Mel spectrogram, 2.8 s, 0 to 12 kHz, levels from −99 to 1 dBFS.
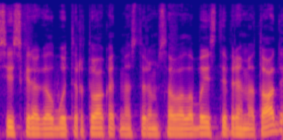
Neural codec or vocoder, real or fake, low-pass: none; real; 10.8 kHz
